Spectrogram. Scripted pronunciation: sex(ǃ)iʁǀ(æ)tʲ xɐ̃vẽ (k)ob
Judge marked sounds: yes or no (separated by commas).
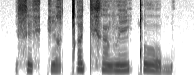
no, no, no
